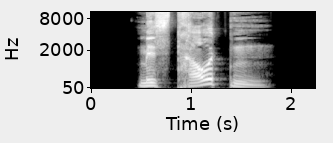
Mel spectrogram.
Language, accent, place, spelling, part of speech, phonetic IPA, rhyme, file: German, Germany, Berlin, misstrauten, verb, [mɪsˈtʁaʊ̯tn̩], -aʊ̯tn̩, De-misstrauten.ogg
- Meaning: inflection of misstrauen: 1. first/third-person plural preterite 2. first/third-person plural subjunctive II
